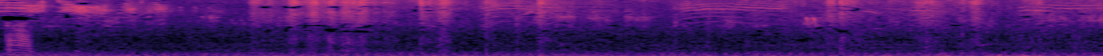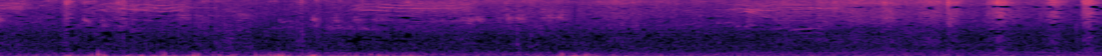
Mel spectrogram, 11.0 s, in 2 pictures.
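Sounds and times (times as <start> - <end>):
bird warbling: 0.0 - 8.4
wind gusts on microphone: 3.6 - 9.9.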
